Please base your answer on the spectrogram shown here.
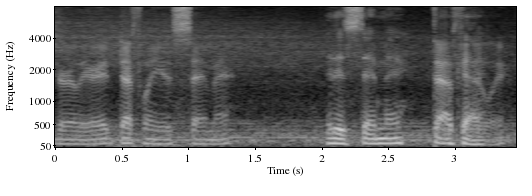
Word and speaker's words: Seimei: It definitely is Seimei. It is Seimei? Definitely. Okay. Looking at how that's spelled.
